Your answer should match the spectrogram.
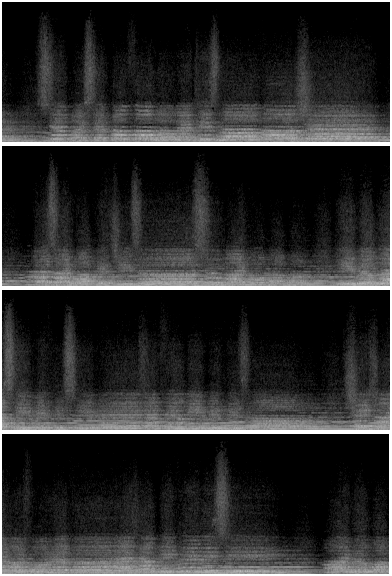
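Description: Large mixed choir of men's and women's voices singing a hymn in harmony, with sustained low accompaniment notes beneath that change every few seconds. The singing eases briefly about eight seconds in and again just before the end, between phrases.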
